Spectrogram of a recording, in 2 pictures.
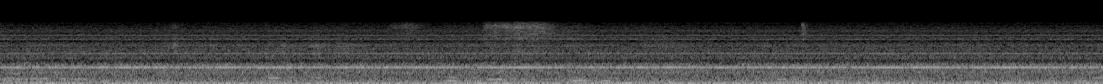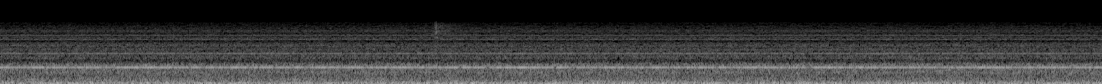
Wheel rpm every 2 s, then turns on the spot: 0, 0, 0, 0, 0, 0, 0, 0, 0, 0, 0.
none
